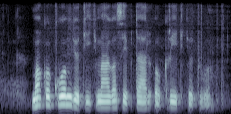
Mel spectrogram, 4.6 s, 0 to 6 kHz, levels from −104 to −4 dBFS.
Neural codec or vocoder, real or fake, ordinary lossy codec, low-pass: none; real; none; 5.4 kHz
